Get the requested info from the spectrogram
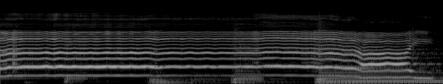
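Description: A boy singing one long held note with acoustic guitar chords strummed underneath; near the end the note slides down in pitch.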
